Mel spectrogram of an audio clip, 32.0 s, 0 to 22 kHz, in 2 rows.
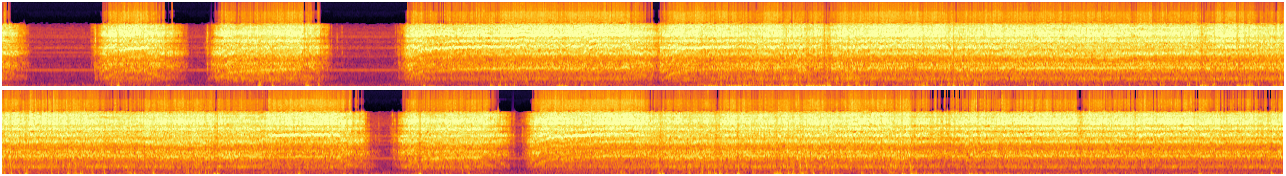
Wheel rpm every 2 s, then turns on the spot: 50, 100, 70, 200, 180, 230, 220, 230, 240, 220, 120, 130, 220, 230, 240, 240.
0-2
